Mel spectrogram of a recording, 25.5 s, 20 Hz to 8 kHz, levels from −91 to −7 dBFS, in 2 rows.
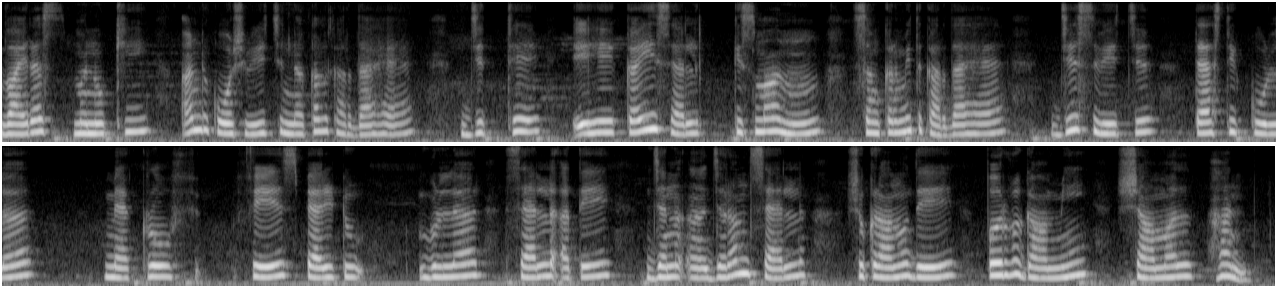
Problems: constant background noise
